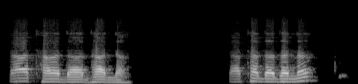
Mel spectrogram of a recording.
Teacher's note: दांत के बिल्कुल दांत के पीछे ही लगता है। ऊपर वाले दांत के एकदम जस्ट पीछे। तो इसका उच्चारण स्थान होता है दंत।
